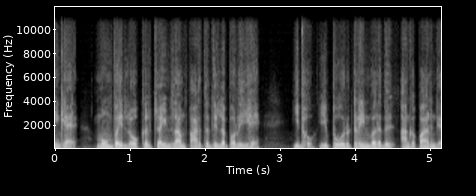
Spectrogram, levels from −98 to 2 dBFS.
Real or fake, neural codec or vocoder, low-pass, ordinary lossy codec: fake; codec, 16 kHz in and 24 kHz out, 0.8 kbps, FocalCodec, streaming, 65536 codes; 10.8 kHz; none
